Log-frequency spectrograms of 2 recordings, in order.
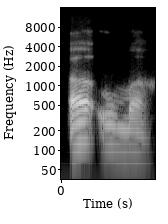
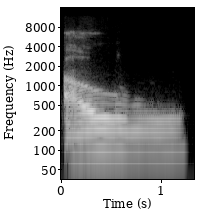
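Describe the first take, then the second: First: A short extra vowel follows the m sound. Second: The word ends cleanly on the m sound. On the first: The speaker calls it right. "Auma, correct" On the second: The speaker calls it wrong. "Some people say, Aum. No, it's wrong"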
